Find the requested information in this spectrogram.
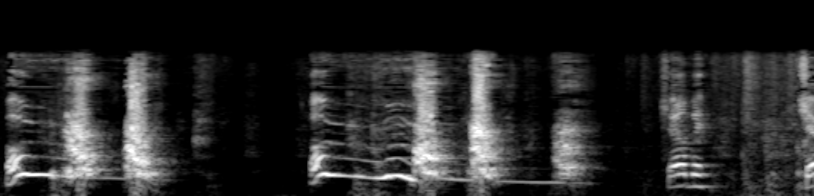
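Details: A pet Rottweiler joins in with music. Short wavering howls mix with loud barks and a person's voice, with brief pauses between bursts.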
